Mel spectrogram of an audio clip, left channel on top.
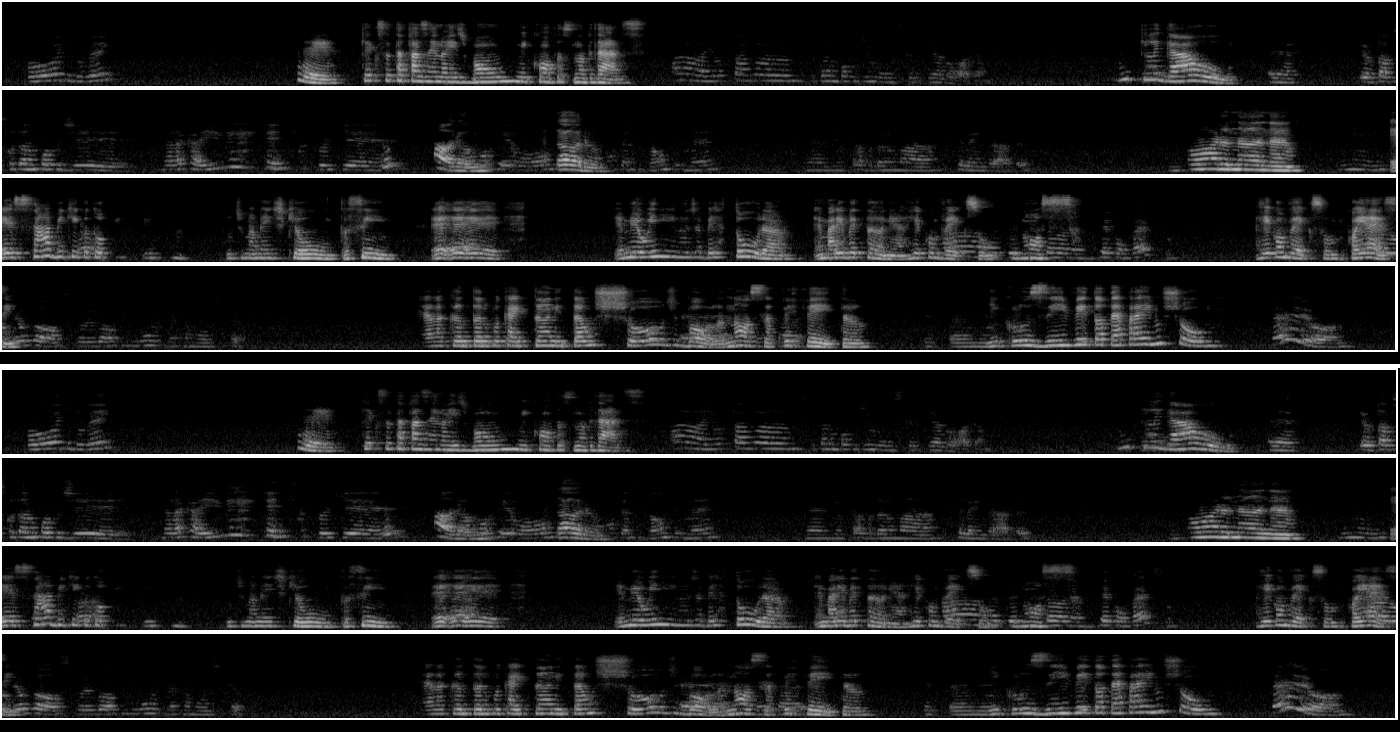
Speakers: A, on the right; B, on the left.
A: Oi, tudo bem?
B: É. O que é que você está fazendo aí de bom? Me conta as novidades.
A: Ah, eu tava escutando um pouco de música aqui agora.
B: Ai,
A: Eu,
B: que legal!
A: é, eu tava escutando um pouco de Nana Caymmi, <laughs> porque
B: Eu Adoro,
A: ela morreu ontem,
B: adoro.
A: ontem, antes de ontem, né? E aí eu tava dando uma relembrada.
B: Adoro, Nana.
A: Hum,
B: É,
A: que legal.
B: sabe o que
A: Ah,
B: que eu estou ouvindo assim, ultimamente que eu, assim, é, é,
A: ah,
B: é- é meu hino de abertura. É Maria Bethânia, Reconvexo.
A: ah, Bethânia,
B: Nossa,
A: Reconvexo?
B: Reconvexo, conhece?
A: Ah, eu, eu gosto, eu gosto muito dessa música.
B: Ela cantando pro Caetano, então, show de
A: É,
B: bola.
A: é
B: Nossa,
A: verdade,
B: perfeita.
A: Bethânia.
B: Inclusive, tô até para ir no show.
A: Sério?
